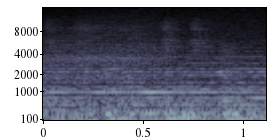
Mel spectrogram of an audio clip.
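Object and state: Nothing is struck.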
